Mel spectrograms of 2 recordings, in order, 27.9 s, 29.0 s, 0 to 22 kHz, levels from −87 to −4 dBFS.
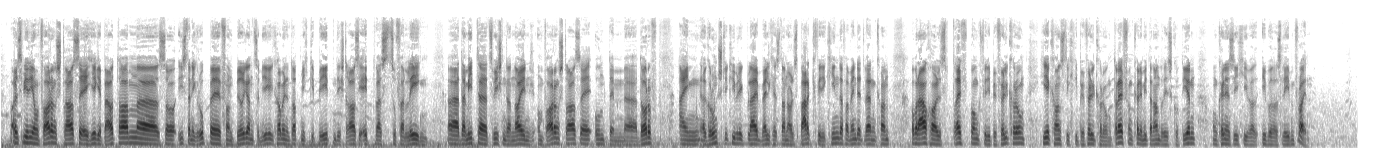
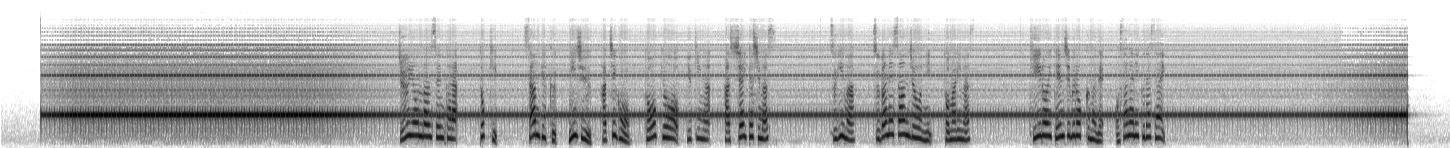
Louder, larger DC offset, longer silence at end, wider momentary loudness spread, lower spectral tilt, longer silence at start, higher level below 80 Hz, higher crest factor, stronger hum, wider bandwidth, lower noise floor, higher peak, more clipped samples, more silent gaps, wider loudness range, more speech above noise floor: second, -27 LUFS vs -13 LUFS; neither; first, 1.7 s vs 0.85 s; second, 11 LU vs 15 LU; first, -5 dB/octave vs -3.5 dB/octave; second, 0 s vs 0.8 s; first, -52 dBFS vs -76 dBFS; first, 20 dB vs 12 dB; neither; first, 13.5 kHz vs 10.5 kHz; second, -58 dBFS vs -63 dBFS; second, -6 dBFS vs -2 dBFS; neither; neither; second, 7 LU vs 11 LU; second, 31 dB vs 48 dB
